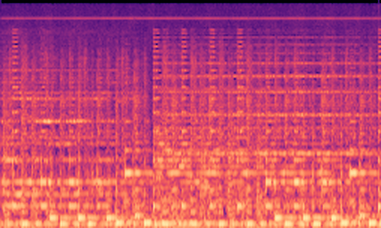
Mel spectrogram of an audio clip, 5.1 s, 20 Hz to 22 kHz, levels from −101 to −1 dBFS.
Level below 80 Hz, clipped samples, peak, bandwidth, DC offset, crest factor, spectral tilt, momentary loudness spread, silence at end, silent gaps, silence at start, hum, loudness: -28 dBFS; under 0.1%; 0 dBFS; 16.5 kHz; under 0.1%; 12 dB; -5.5 dB/octave; 2 LU; 0 s; none; 0 s; none; -12 LUFS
